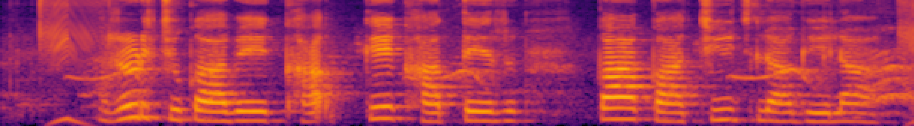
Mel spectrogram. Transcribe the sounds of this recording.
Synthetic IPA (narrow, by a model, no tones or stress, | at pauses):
ɾəɽt͡ʃʊkaːʋekekʰaːt̪ɪɾ | kaːkaːt͡ʃiːd͡ʒlaːɡeːlaː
